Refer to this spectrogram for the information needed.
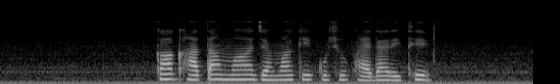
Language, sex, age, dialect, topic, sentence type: Chhattisgarhi, female, 56-60, Western/Budati/Khatahi, banking, question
